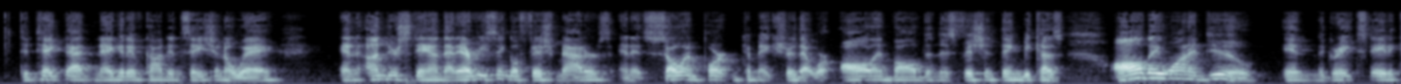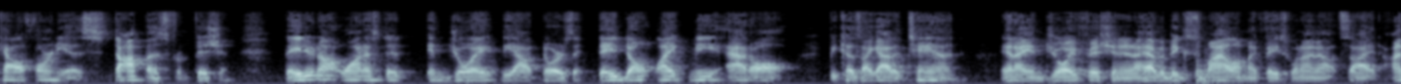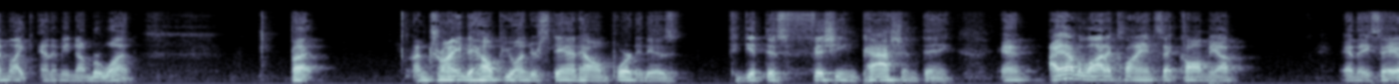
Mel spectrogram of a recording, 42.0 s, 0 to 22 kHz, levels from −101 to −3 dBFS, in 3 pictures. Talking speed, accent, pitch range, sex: 165 wpm, American, 115-135 Hz, male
